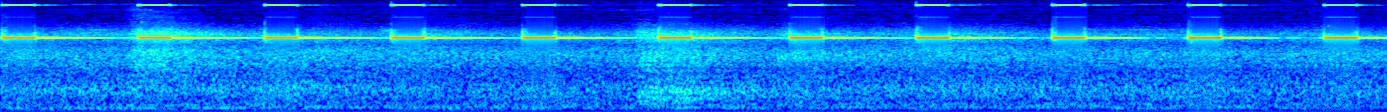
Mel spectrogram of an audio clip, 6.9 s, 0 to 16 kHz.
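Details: Automatic upper-arm blood pressure monitor (Polygreen KP 7520), cuff on left arm, self-measurement: regular high-pitched electronic beeps about 90 a minute over faint pump hum; reading 134/78, slightly high, heart rate 90.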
